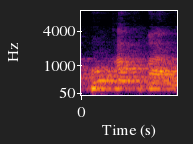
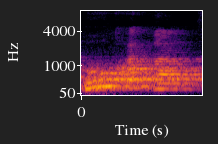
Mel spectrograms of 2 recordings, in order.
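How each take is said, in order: First: The hu sound is short with no extra sound. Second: The hu sound is drawn out like an added w. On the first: The speaker calls it right. "nggak ada panjang" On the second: The speaker calls it wrong. "kalau ada hu-nya ... seakan-akan ada ada wawnya"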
